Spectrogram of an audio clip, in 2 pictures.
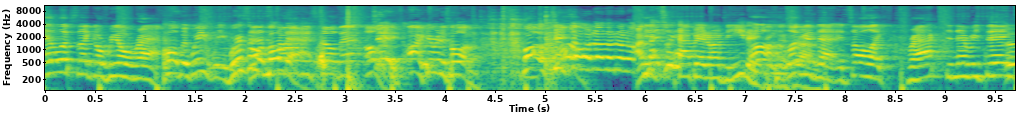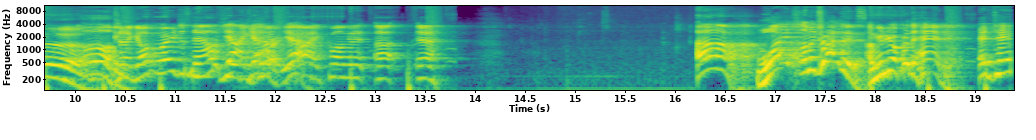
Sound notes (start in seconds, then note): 13.1 gummy chewing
